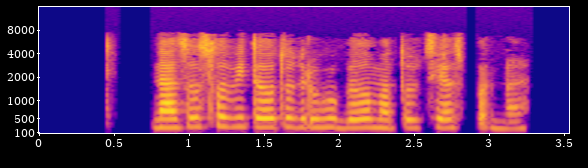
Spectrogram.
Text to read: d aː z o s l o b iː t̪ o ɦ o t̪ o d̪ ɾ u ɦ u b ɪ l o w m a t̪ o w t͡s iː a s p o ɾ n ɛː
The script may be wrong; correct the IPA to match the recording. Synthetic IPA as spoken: n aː z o s l o v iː t̪ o ɦ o t̪ o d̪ ɾ u ɦ u b ɪ l o m a t̪ o w t͡s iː a s p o ɾ n ɛː

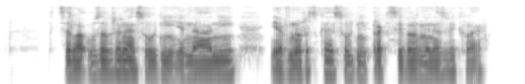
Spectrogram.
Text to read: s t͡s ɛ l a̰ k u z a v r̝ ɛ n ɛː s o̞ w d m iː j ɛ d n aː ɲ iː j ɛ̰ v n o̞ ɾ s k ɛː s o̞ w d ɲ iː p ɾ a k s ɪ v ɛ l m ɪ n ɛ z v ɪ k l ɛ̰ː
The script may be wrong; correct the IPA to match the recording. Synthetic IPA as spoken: s t͡s ɛ l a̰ ʔ u z a v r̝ ɛ n ɛː s o̞ w d ɲ iː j ɛ d n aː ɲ iː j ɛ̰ v n o̞ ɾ s k ɛː s o̞ w d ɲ iː p ɾ a k s ɪ v ɛ l m ɪ n ɛ z v ɪ k l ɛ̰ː

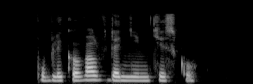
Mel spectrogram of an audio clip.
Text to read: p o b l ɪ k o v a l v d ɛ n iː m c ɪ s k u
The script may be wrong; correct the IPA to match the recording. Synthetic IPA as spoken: p u b l ɪ k o v a l v d ɛ ɲ iː m c ɪ s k u

